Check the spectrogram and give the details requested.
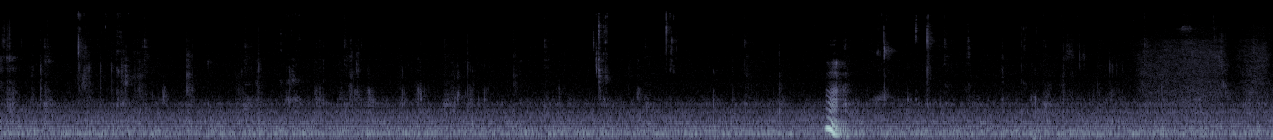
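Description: A person chewing a mouthful of plant-based burger patty with vegan cheese, with faint soft mouth clicks. About eight seconds in comes a brief hum from the eater's voice, its pitch falling.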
